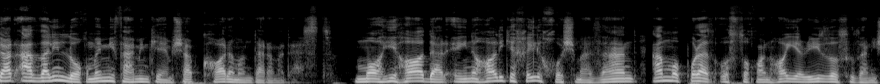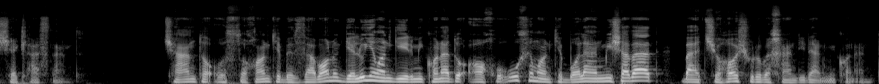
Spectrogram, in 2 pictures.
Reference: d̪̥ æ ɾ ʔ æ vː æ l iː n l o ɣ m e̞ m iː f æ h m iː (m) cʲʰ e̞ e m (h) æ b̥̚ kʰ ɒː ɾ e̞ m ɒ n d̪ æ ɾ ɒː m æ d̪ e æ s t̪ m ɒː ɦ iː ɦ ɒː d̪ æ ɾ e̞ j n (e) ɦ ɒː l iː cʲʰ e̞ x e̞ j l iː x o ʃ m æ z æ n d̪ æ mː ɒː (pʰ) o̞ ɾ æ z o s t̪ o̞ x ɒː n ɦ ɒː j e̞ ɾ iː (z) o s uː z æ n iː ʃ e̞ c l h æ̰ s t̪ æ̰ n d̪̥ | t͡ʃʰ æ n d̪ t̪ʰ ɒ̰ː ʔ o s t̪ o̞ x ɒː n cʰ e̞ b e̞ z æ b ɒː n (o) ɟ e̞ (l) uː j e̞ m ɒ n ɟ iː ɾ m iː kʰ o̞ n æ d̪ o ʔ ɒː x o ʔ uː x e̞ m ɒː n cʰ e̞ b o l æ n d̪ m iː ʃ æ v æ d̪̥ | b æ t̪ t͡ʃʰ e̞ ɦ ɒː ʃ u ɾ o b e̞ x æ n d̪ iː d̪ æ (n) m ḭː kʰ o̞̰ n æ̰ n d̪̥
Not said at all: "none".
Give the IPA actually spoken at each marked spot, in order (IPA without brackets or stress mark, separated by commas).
m, ʃ, e, pʰ, z, o, l, n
